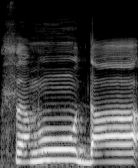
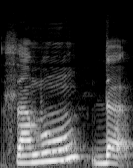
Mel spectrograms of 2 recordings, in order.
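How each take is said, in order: First: The word ends with an 'a' vowel. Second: The word ends on the 'd' consonant. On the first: The speaker calls it wrong. "तीसरी लाइन है समूदा" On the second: The speaker calls it right. "दाल के बाद का अलिफ साइलेंट होगा और पढ़ेंगे समूद"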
